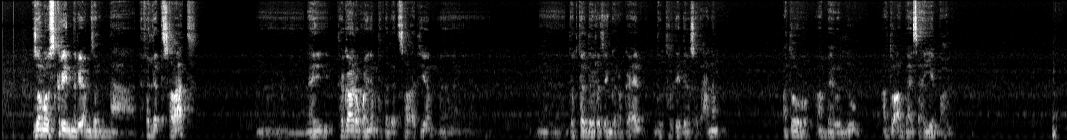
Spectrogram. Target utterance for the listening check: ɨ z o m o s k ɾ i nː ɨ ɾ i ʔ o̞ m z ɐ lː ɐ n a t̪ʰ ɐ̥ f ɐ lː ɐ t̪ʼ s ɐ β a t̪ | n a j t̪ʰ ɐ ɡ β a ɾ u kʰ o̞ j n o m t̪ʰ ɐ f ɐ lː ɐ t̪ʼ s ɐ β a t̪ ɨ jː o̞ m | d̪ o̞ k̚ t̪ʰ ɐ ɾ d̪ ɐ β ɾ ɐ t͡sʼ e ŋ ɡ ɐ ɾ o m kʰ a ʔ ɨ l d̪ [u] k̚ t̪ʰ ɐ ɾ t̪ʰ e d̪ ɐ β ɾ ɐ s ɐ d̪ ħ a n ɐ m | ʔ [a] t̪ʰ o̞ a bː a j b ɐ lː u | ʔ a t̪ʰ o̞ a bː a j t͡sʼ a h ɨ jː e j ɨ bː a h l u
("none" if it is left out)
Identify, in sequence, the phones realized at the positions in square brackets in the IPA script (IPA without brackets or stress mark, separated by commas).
o, a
